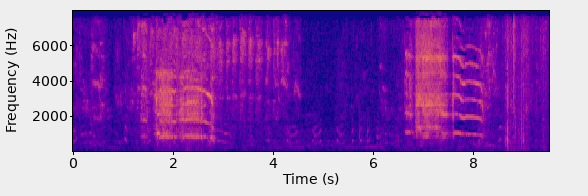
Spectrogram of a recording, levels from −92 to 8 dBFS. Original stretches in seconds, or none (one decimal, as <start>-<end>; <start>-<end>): 0.0-6.8; 7.6-9.5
